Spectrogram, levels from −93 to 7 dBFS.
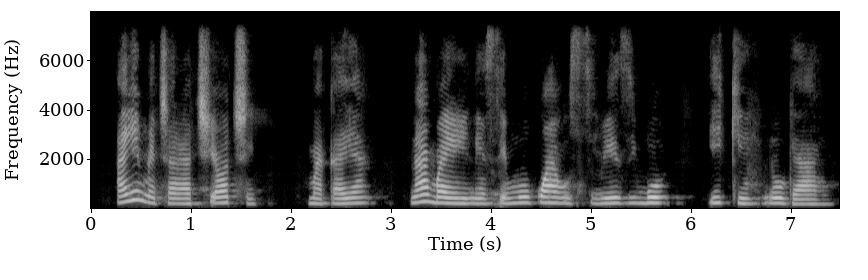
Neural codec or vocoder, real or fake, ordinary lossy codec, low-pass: codec, 16 kHz, 2 kbps, FreqCodec, larger model; fake; none; 7.2 kHz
